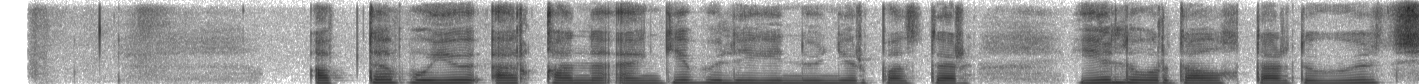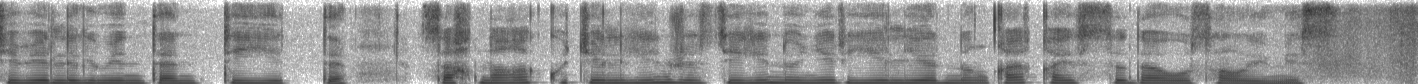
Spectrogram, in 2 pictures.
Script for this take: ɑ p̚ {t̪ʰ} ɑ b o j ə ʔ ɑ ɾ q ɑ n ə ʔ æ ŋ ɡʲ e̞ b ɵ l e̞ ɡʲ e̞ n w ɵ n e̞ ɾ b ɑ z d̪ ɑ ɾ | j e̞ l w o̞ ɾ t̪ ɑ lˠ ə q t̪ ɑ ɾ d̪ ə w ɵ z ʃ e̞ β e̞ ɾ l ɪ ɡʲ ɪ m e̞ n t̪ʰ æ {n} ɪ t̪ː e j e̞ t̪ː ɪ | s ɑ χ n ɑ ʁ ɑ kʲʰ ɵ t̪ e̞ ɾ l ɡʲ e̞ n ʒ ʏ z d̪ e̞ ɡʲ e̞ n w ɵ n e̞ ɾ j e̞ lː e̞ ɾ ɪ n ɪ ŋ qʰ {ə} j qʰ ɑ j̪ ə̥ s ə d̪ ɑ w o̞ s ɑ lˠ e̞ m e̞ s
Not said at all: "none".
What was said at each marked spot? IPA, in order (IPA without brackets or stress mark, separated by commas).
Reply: t̪, n, ɑ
